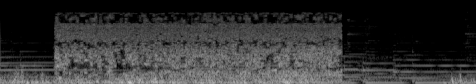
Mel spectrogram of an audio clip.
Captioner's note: waterfall noise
